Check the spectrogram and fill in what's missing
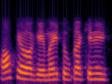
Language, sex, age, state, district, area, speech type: Goan Konkani, male, 45-60, Goa, Ponda, rural, conversation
